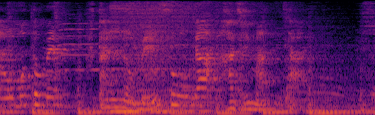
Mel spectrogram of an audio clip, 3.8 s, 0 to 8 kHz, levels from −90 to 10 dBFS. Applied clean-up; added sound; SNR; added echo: none; none; none; reverberation time 0.8 s.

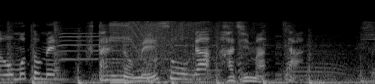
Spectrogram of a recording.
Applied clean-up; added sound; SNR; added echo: none; none; none; none.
